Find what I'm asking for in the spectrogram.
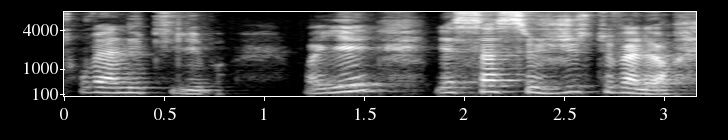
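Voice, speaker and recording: A woman talks with lively intonation at a moderate pace amid noticeable background noise. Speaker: tarot card reader. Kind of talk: tarot reading monologue. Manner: hesitant, many fillers.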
